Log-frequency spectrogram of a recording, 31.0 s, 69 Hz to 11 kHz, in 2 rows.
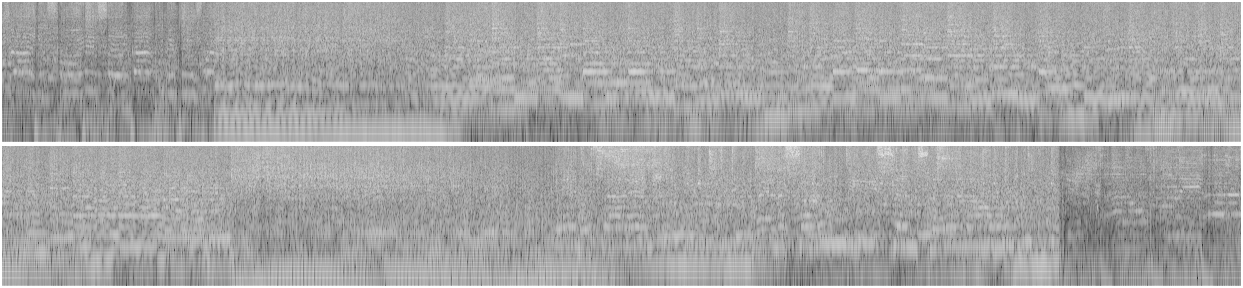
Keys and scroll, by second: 29.3 Page_Down.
